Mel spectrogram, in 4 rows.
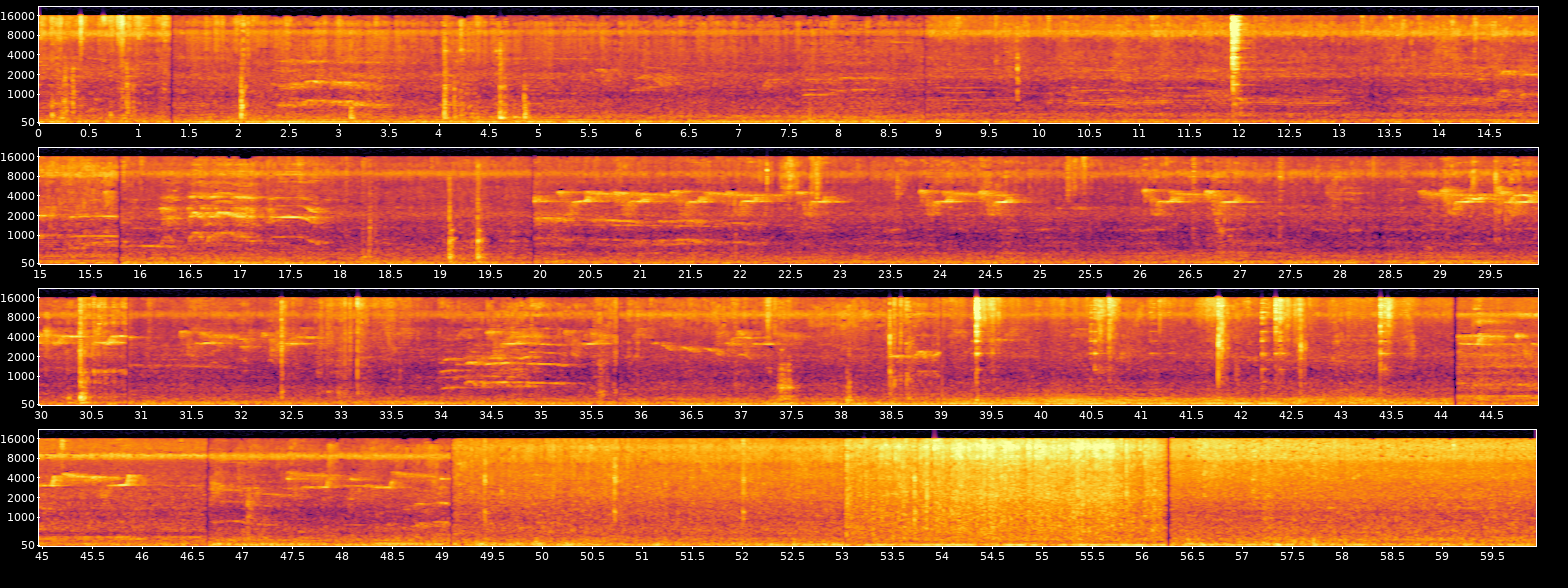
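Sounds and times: rooster crowing: 2.3s - 3.6s, 14.1s - 18.1s, 34.0s - 35.6s.

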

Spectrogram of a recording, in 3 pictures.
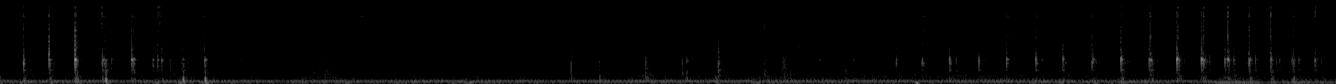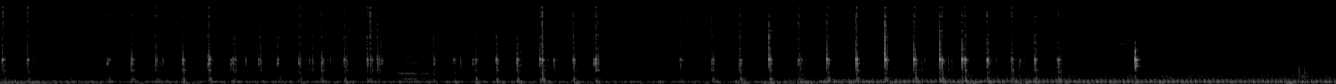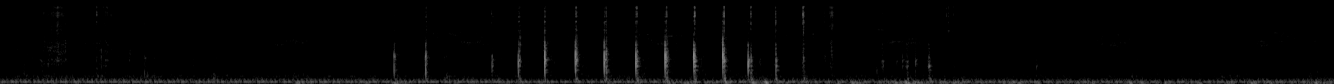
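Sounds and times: carving tool knocking into wood: 30.6s - 34.9s.

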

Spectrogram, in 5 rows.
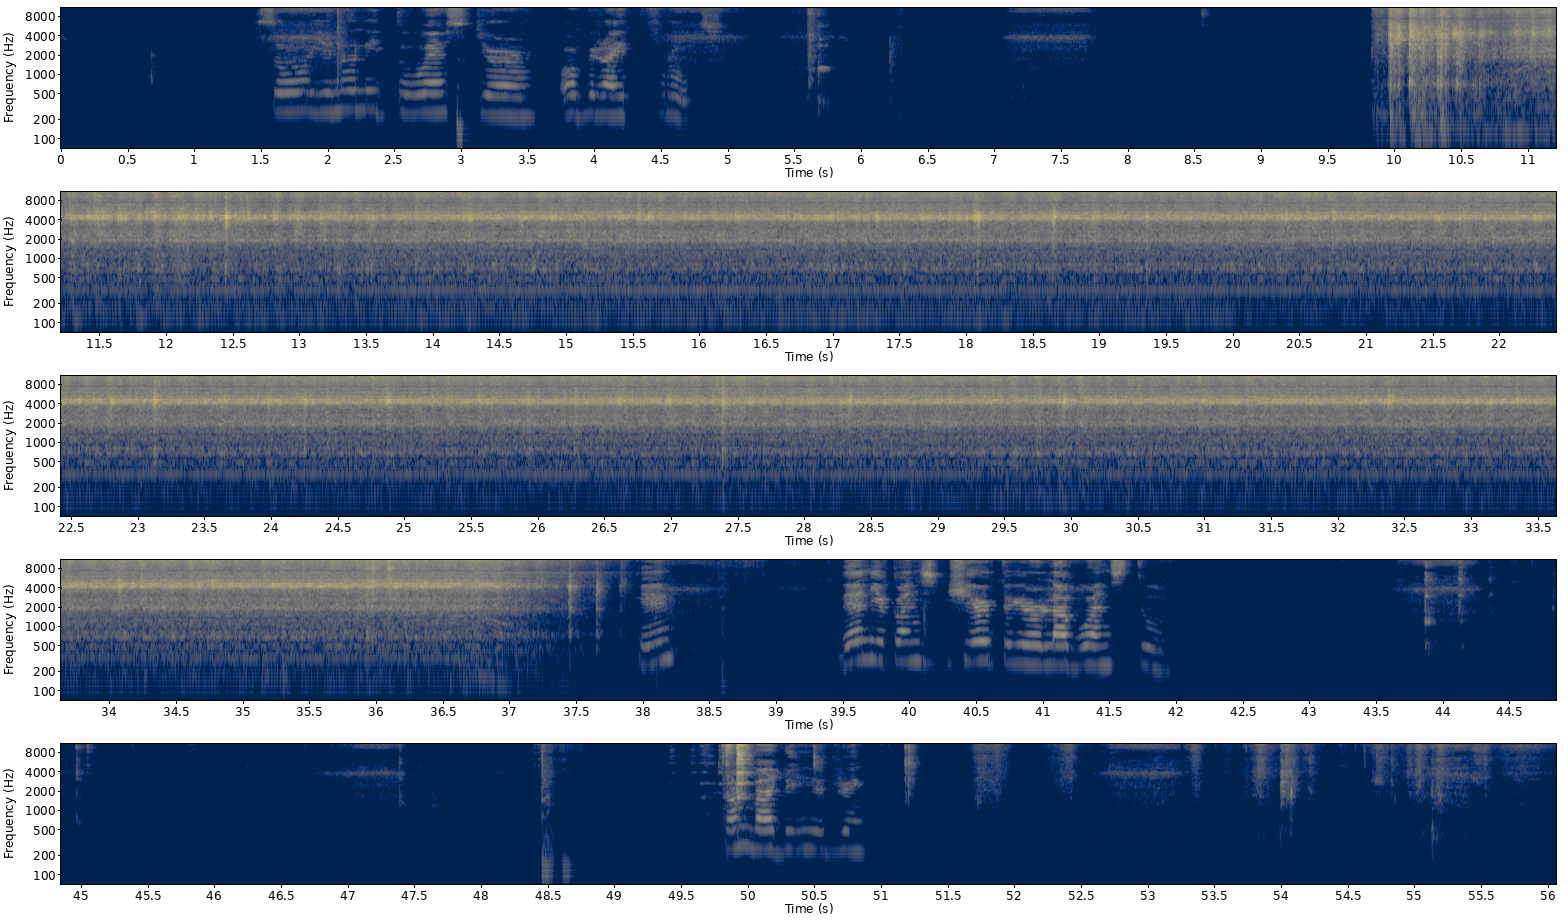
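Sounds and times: blender running: 9.8s - 38.3s.

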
